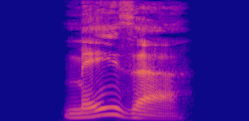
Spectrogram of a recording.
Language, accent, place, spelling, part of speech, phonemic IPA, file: German, Germany, Berlin, Maser, noun, /ˈmaːzɐ/, De-Maser.ogg
- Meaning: 1. knot (bright excrescence on the trunk of a tree) 2. vein (of wood) 3. maser (device for amplifying microwaves by stimulating radiation emission)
